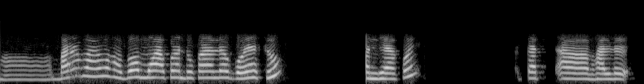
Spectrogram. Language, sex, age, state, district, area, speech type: Assamese, female, 30-45, Assam, Nagaon, rural, conversation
